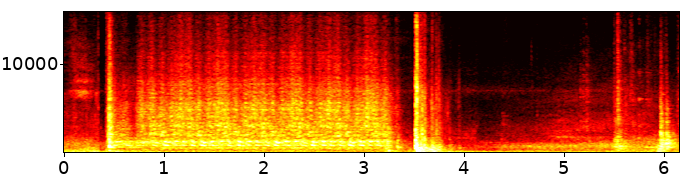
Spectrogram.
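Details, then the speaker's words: 1986 Ford F-150: starter spins about three seconds, engine never catches; fuel confirmed present, spark tester shows no spark, ignition module PIP wire checked next; crank no start, no spark. "so we definitely don't have any spark got plenty of fuel I've already checked that"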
